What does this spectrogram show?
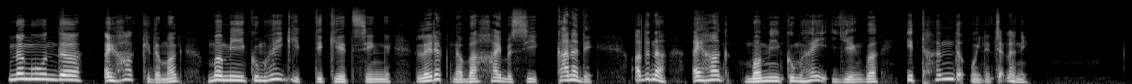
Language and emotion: Manipuri, disgusted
